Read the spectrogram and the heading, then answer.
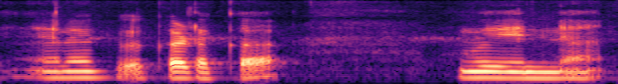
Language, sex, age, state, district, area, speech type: Malayalam, female, 60+, Kerala, Wayanad, rural, spontaneous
